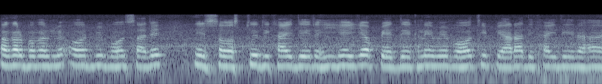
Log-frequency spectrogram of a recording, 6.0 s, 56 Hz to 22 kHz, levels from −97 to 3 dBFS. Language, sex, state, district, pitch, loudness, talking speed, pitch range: Hindi, male, Bihar, Araria, 205 Hz, -21 LUFS, 230 wpm, 195-210 Hz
